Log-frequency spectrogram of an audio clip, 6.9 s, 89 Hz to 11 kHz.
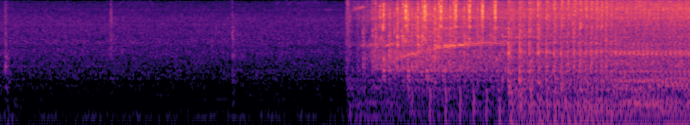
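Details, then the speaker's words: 196 cc 3 hp single-cylinder diesel, unloaded, runs on an 80/20 homemade fuel mix once it reaches the injector pump. It chugs slightly unevenly and laboured, struggling to hold 2000 rpm instead of 2700; rough running on an improper fuel blend. "well it sounds like the mixture has reached the injector pump and quite frankly I don't think this engine likes it but it's still running so that's interesting"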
